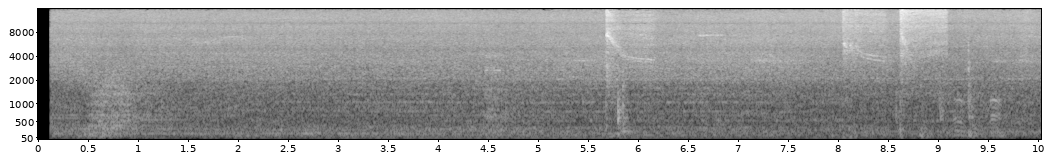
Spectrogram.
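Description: Toilet paper packaging machine running: a steady mechanical hiss and rattle, with a sharp clack about six seconds in and short bursts of air hiss near the end.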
